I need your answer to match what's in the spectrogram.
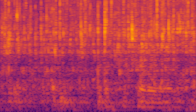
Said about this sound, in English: I use filtered water to make the bread, so then I heat some in a kettle and mix it with the cold and see what we have here.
